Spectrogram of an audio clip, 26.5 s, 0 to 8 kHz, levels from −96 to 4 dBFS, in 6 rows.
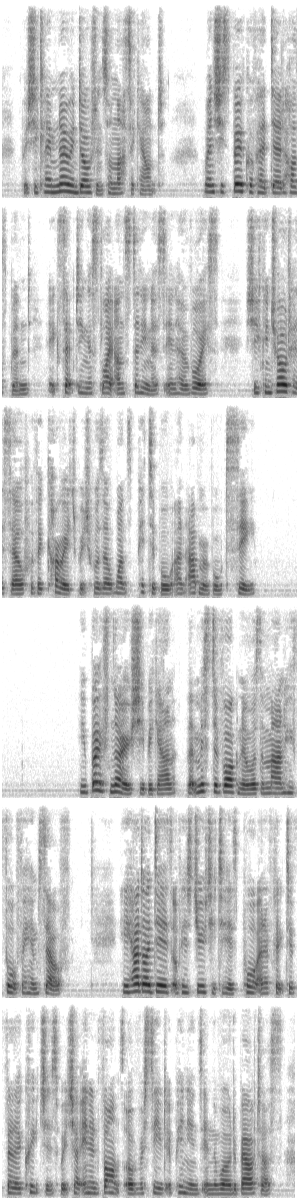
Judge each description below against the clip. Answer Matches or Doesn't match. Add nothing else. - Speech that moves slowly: Doesn't match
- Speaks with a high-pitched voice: Matches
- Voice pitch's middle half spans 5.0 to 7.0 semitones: Matches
